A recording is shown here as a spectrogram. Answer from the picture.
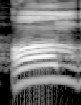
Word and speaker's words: ओम: ओम बोलने से आ ई म, ओम इस शब्द का उच्चारण हो जाता है, क्योंकि इसमें यही मिले हुए हैं।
